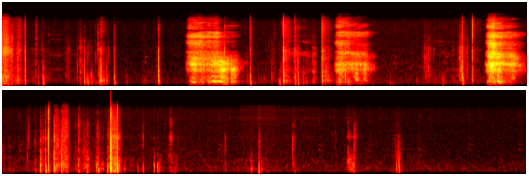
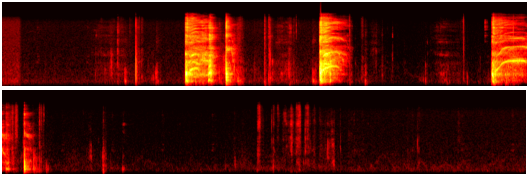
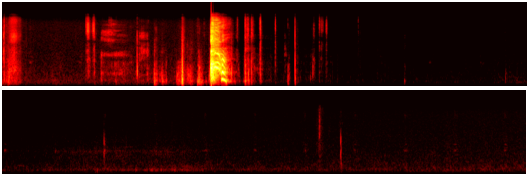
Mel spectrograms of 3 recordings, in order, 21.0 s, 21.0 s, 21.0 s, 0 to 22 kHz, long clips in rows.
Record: exhalation_length: 21.0 s
exhalation_amplitude: 29203
exhalation_signal_mean_std_ratio: 0.25
three_cough_length: 21.0 s
three_cough_amplitude: 27486
three_cough_signal_mean_std_ratio: 0.17
cough_length: 21.0 s
cough_amplitude: 29204
cough_signal_mean_std_ratio: 0.09
survey_phase: beta (2021-08-13 to 2022-03-07)
age: 65+
gender: Female
wearing_mask: 'No'
symptom_shortness_of_breath: true
smoker_status: Never smoked
respiratory_condition_asthma: false
respiratory_condition_other: true
recruitment_source: REACT
submission_delay: 2 days
covid_test_result: Negative
covid_test_method: RT-qPCR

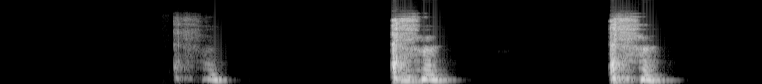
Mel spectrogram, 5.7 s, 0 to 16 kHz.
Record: three_cough_length: 5.7 s
three_cough_amplitude: 32554
three_cough_signal_mean_std_ratio: 0.28
survey_phase: beta (2021-08-13 to 2022-03-07)
age: 65+
gender: Female
wearing_mask: 'No'
symptom_none: true
smoker_status: Ex-smoker
respiratory_condition_asthma: false
respiratory_condition_other: false
recruitment_source: REACT
submission_delay: 15 days
covid_test_result: Negative
covid_test_method: RT-qPCR
influenza_a_test_result: Negative
influenza_b_test_result: Negative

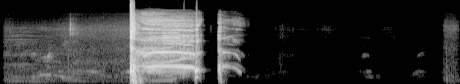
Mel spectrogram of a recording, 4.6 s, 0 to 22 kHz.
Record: cough_length: 4.6 s
cough_amplitude: 32768
cough_signal_mean_std_ratio: 0.31
survey_phase: beta (2021-08-13 to 2022-03-07)
age: 18-44
gender: Female
wearing_mask: 'No'
symptom_runny_or_blocked_nose: true
symptom_onset: 5 days
smoker_status: Never smoked
respiratory_condition_asthma: false
respiratory_condition_other: false
recruitment_source: REACT
submission_delay: 4 days
covid_test_result: Negative
covid_test_method: RT-qPCR
influenza_a_test_result: Negative
influenza_b_test_result: Negative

